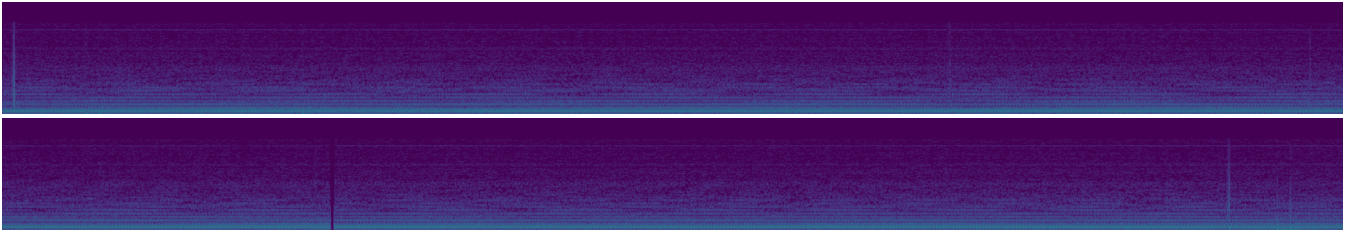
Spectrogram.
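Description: Steady electrical hum with an even hiss under it, unchanging throughout, with one faint click about two-thirds of the way through.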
